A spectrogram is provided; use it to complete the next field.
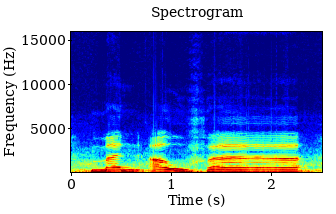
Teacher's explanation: من اوفا، نون ساکن کے بعد حمزہ آ گیا ہے تو یہاں پہ اظہار کا قاعدہ ہوگا، مطلب نون کو ہم نے ظاہر کر کے پڑھنا ہے اور بالکل غنہ نہیں کرنا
